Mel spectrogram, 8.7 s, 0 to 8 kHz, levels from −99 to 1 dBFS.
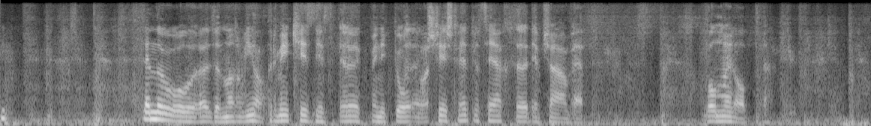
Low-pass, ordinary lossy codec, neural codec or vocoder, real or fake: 7.2 kHz; none; codec, 16 kHz in and 24 kHz out, 0.8 kbps, FocalCodec, streaming, 65536 codes; fake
